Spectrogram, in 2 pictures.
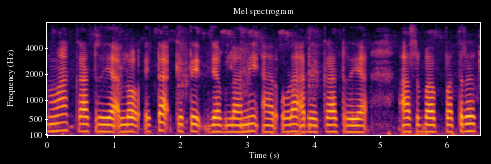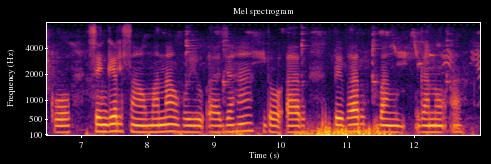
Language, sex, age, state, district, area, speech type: Santali, female, 30-45, Jharkhand, Seraikela Kharsawan, rural, read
